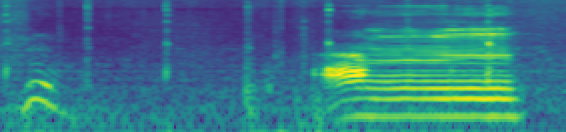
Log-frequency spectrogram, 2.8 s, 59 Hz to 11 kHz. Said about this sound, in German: Da kam ein Auto, ups, aber auch viel zu schnell. Ist nicht 50 gefahren, mein Freund.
